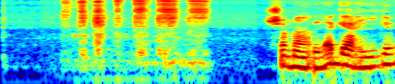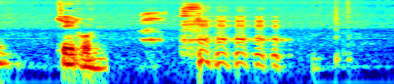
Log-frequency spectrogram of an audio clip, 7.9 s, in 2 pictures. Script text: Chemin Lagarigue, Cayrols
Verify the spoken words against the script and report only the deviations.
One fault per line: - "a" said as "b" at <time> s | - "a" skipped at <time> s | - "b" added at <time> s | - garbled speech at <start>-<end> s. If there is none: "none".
none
